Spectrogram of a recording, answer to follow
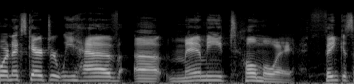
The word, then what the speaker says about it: Mami: So moving on to our next character, we have Mami Tomoe. I think is how you pronounce her first name. I think it's Mami. It's M-A-M-I. I think it's Mami is how they pronounced it.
